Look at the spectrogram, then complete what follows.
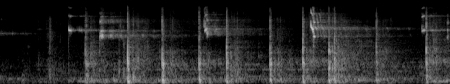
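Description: Basketball bouncing on a hardwood gym floor about three times a second, starting about half a second in, with sneakers squeaking on the court several times. The bounces echo in a large gym.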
